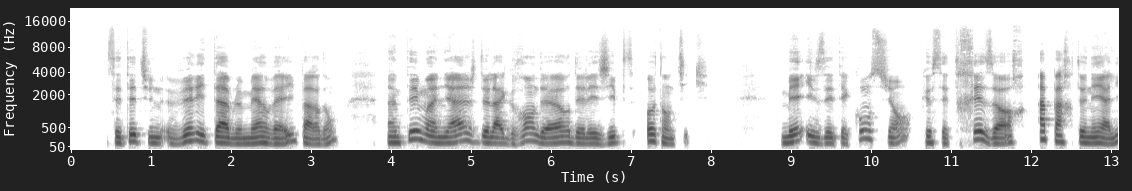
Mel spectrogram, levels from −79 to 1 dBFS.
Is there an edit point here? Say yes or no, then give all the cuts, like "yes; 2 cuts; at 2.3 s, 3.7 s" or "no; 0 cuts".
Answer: no; 0 cuts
